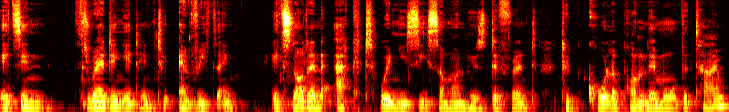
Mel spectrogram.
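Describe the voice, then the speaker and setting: A woman with a Zimbabwean accent speaks in a very deep, low pitch and a dark, mellow tone. The recording is very clean, with a silent background. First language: a Zimbabwean language. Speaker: occupational therapist and health service leader. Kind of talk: podcast panel discussion.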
